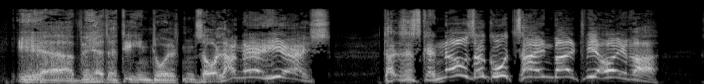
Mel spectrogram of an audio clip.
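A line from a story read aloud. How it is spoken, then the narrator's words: Calling out. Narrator (German): rief er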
